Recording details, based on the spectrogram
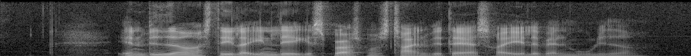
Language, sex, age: Danish, male, 52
